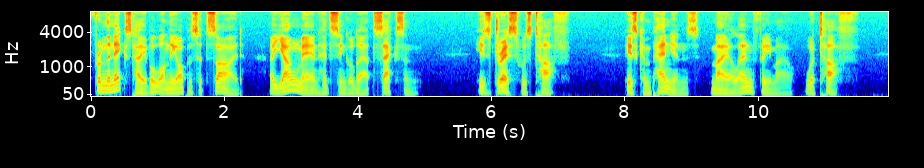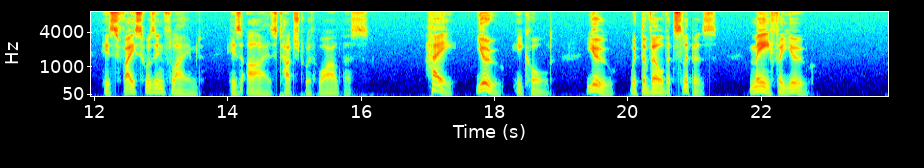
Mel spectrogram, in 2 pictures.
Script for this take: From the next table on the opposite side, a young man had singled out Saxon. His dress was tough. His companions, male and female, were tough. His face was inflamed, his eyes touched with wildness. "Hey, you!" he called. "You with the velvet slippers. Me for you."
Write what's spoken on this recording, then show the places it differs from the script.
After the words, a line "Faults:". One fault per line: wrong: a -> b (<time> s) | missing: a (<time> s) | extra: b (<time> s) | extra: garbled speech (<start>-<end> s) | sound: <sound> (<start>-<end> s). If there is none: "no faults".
From the next table on the opposite side, a young man had singled out Saxon. His dress was tough. His companions, male and female, were tough. His face was inflamed, his eyes touched with wildness. "Hey, you!" he called. "You with the velvet slippers. Me for you."
Faults:
no faults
